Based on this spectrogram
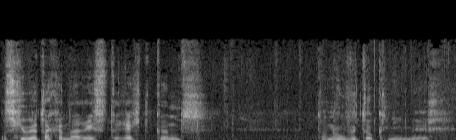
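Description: A man talks with ordinary movement in his pitch as noticeable noise sounds behind him. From Germany, Belgian military community (Flemish family). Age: 40s. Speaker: interviewee with a criminal past. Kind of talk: interview. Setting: outdoors on a snowy dog meadow.

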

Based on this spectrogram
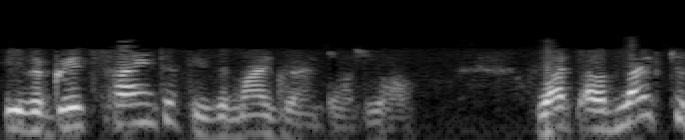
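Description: A high-pitched man speaks. His intonation is lively. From Ethiopia. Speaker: caller. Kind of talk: radio call-in. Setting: phone call.

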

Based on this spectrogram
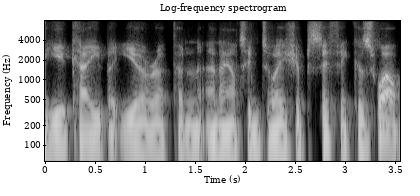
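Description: A man with an East Midlands accent speaks at a fairly low pitch against a quiet background. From Lincolnshire, England. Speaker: podcast host, property developer. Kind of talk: solo reflective monologue. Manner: halting, frequent fillers and repetitions.

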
